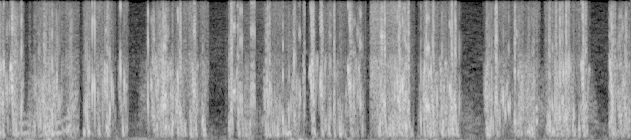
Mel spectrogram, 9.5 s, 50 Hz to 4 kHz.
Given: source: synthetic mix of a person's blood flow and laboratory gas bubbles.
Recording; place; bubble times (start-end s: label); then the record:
Doppler ultrasound of blood flow; subclavian vein
0.00-0.39 s: bubbles
0.51-1.21 s: bubbles
1.25-1.75 s: bubbles
1.78-1.95 s: bubbles
2.21-3.15 s: bubbles
3.41-4.59 s: bubbles
4.64-5.50 s: bubbles
5.57-6.24 s: bubbles
6.29-6.94 s: bubbles
7.26-8.12 s: bubbles
8.18-8.87 s: bubbles
9.13-9.48 s: bubbles
From the record:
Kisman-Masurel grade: 444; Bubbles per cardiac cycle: continuous sound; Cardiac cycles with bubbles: 100%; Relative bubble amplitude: maximal (0.775 to 0.999); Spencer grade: 4 (maximum detectable bubble signal sounding continuously throughout systole and diastole of every cardiac period, and overriding the amplitude of the normal cardiac signals); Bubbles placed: anywhere in the cardiac cycle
